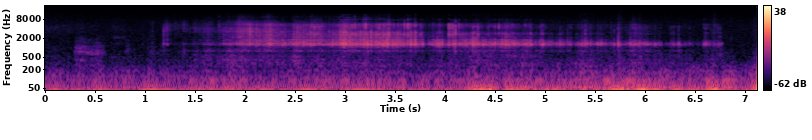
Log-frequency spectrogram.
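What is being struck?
Small metal microphone body.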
